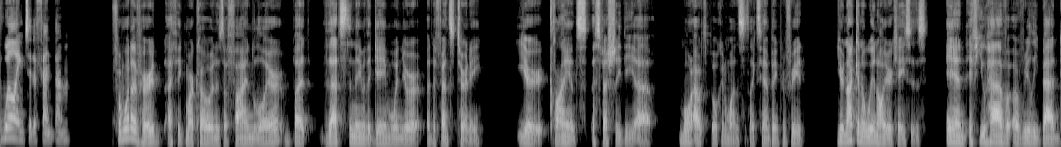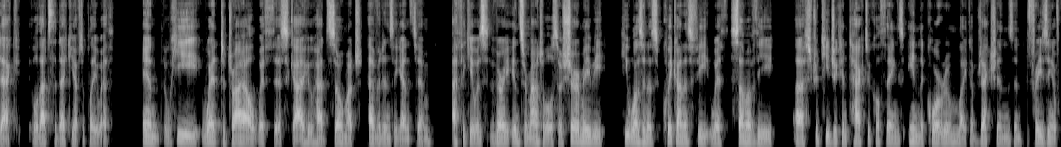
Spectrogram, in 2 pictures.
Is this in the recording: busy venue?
no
